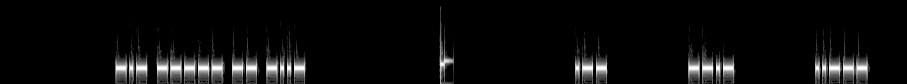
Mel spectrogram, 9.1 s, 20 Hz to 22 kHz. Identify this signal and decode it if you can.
Morse code, heard as a keyed tone, about 36 wpm, spaced as for 17 wpm, 700 Hz. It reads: K0MX WQ2
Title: USA Call Signs - 4 Characters - 8x Character Spacing - 35wpm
